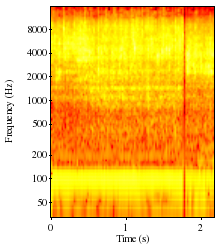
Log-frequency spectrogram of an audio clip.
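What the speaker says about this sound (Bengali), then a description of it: "এখানে মাছ ভাজি করে একটুখানি দো পেঁয়াজা করব" Turmeric-and-salt marinated fish frying in a pan: a steady, close, dense sizzle that crackles continuously, with one brief dropout near the end.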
